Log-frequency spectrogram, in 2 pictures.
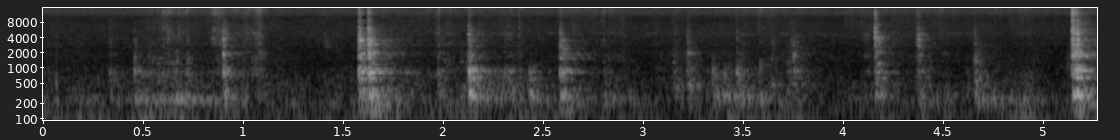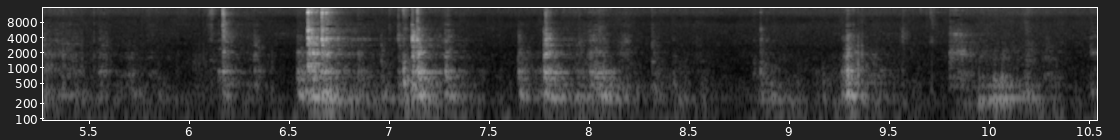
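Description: Irregular clicks and knocks of a screwdriver and wires against the terminals and metal enclosure of an on-load changeover switch as its terminations are checked by hand.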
